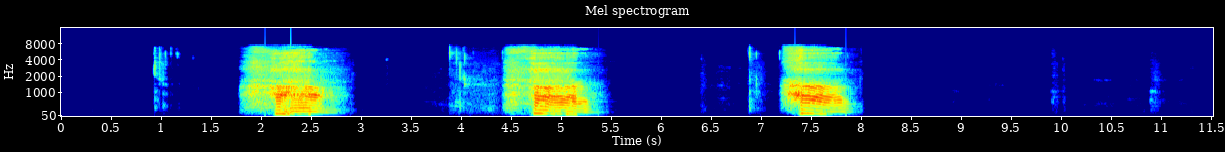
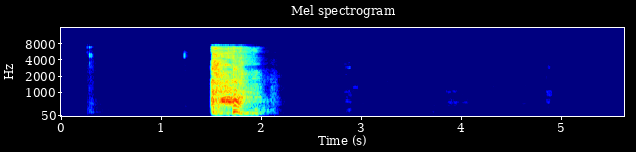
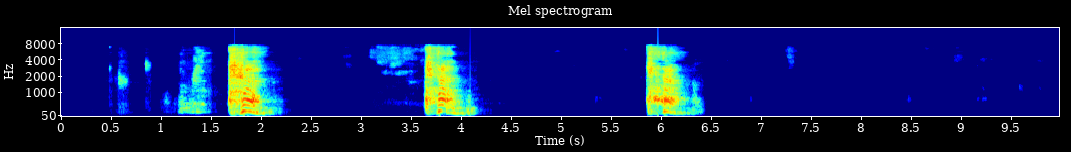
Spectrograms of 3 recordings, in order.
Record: {"exhalation_length": "11.5 s", "exhalation_amplitude": 32768, "exhalation_signal_mean_std_ratio": 0.32, "cough_length": "5.6 s", "cough_amplitude": 31707, "cough_signal_mean_std_ratio": 0.2, "three_cough_length": "10.0 s", "three_cough_amplitude": 32768, "three_cough_signal_mean_std_ratio": 0.25, "survey_phase": "alpha (2021-03-01 to 2021-08-12)", "age": "65+", "gender": "Male", "wearing_mask": "No", "symptom_none": true, "smoker_status": "Never smoked", "respiratory_condition_asthma": false, "respiratory_condition_other": false, "recruitment_source": "REACT", "submission_delay": "1 day", "covid_test_result": "Negative", "covid_test_method": "RT-qPCR"}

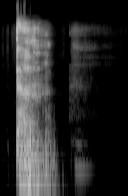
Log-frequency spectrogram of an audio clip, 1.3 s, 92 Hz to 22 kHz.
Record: {"cough_length": "1.3 s", "cough_amplitude": 32201, "cough_signal_mean_std_ratio": 0.36, "survey_phase": "beta (2021-08-13 to 2022-03-07)", "age": "18-44", "gender": "Female", "wearing_mask": "No", "symptom_runny_or_blocked_nose": true, "smoker_status": "Never smoked", "respiratory_condition_asthma": false, "respiratory_condition_other": false, "recruitment_source": "Test and Trace", "submission_delay": "2 days", "covid_test_result": "Negative", "covid_test_method": "RT-qPCR"}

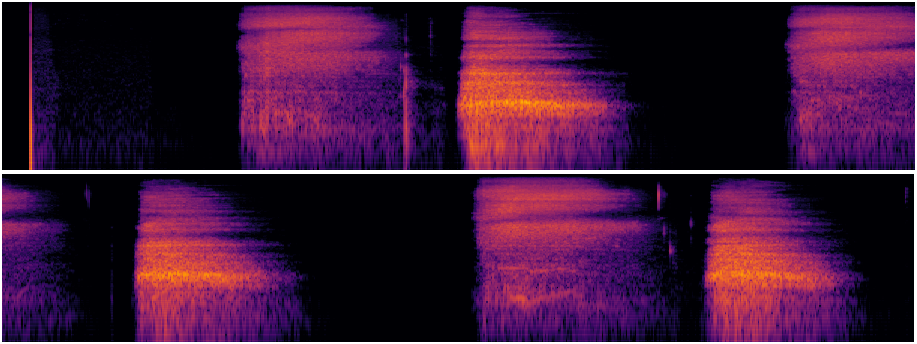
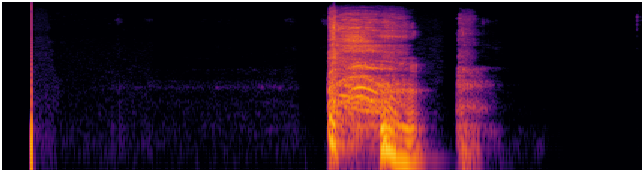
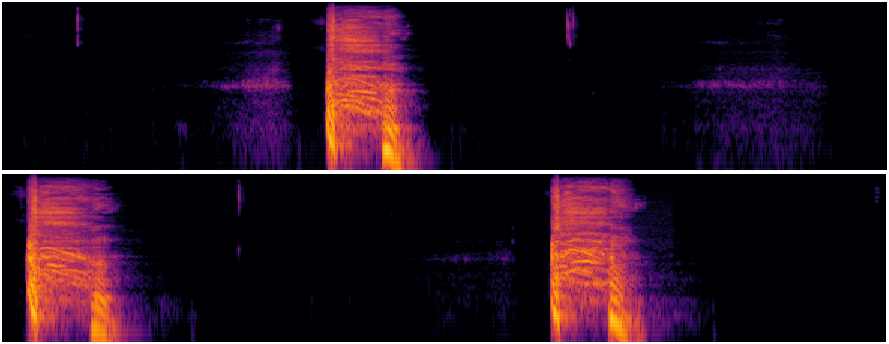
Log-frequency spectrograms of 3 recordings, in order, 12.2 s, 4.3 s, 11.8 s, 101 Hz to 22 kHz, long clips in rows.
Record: {"exhalation_length": "12.2 s", "exhalation_amplitude": 17284, "exhalation_signal_mean_std_ratio": 0.49, "cough_length": "4.3 s", "cough_amplitude": 32768, "cough_signal_mean_std_ratio": 0.31, "three_cough_length": "11.8 s", "three_cough_amplitude": 31574, "three_cough_signal_mean_std_ratio": 0.27, "survey_phase": "beta (2021-08-13 to 2022-03-07)", "age": "65+", "gender": "Male", "wearing_mask": "No", "symptom_none": true, "smoker_status": "Never smoked", "respiratory_condition_asthma": false, "respiratory_condition_other": false, "recruitment_source": "REACT", "submission_delay": "1 day", "covid_test_result": "Negative", "covid_test_method": "RT-qPCR"}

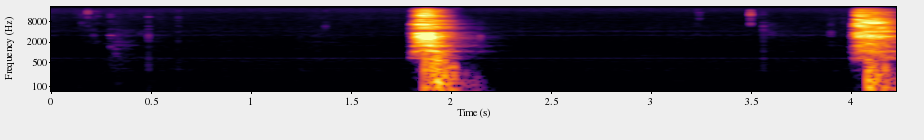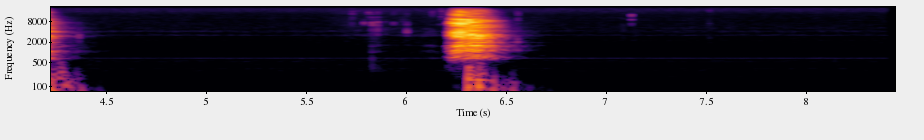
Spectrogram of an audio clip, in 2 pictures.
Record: {"exhalation_length": "8.4 s", "exhalation_amplitude": 10076, "exhalation_signal_mean_std_ratio": 0.22, "survey_phase": "beta (2021-08-13 to 2022-03-07)", "age": "18-44", "gender": "Female", "wearing_mask": "No", "symptom_none": true, "symptom_onset": "12 days", "smoker_status": "Never smoked", "respiratory_condition_asthma": false, "respiratory_condition_other": false, "recruitment_source": "REACT", "submission_delay": "3 days", "covid_test_result": "Negative", "covid_test_method": "RT-qPCR", "influenza_a_test_result": "Unknown/Void", "influenza_b_test_result": "Unknown/Void"}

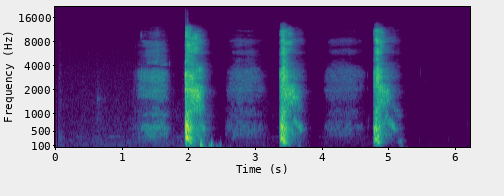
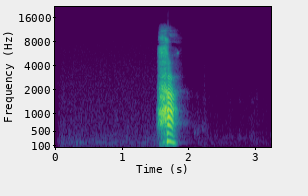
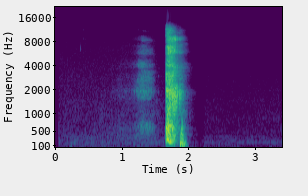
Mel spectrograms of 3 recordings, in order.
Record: {"three_cough_length": "6.2 s", "three_cough_amplitude": 29818, "three_cough_signal_mean_std_ratio": 0.22, "exhalation_length": "3.2 s", "exhalation_amplitude": 32629, "exhalation_signal_mean_std_ratio": 0.19, "cough_length": "3.4 s", "cough_amplitude": 26628, "cough_signal_mean_std_ratio": 0.2, "survey_phase": "beta (2021-08-13 to 2022-03-07)", "age": "18-44", "gender": "Female", "wearing_mask": "No", "symptom_none": true, "smoker_status": "Never smoked", "respiratory_condition_asthma": true, "respiratory_condition_other": false, "recruitment_source": "REACT", "submission_delay": "3 days", "covid_test_result": "Negative", "covid_test_method": "RT-qPCR", "influenza_a_test_result": "Negative", "influenza_b_test_result": "Negative"}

